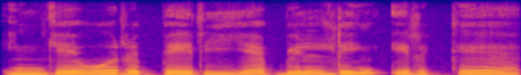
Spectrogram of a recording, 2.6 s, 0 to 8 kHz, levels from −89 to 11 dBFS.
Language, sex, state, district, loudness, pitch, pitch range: Tamil, female, Tamil Nadu, Nilgiris, -13 LUFS, 185 Hz, 180-200 Hz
